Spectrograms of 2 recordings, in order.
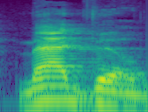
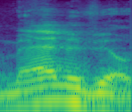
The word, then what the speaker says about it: Mandeville: was like uh wow i was just madville dolph as they called and uh maddenville mandeville dolphins that's the correct way to saying it and they had a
